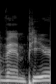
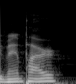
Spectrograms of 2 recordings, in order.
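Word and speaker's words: Vampyr: Je dis tout le temps Vampire à cause du Y, mais je pense que c'est prononcé Vampire.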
